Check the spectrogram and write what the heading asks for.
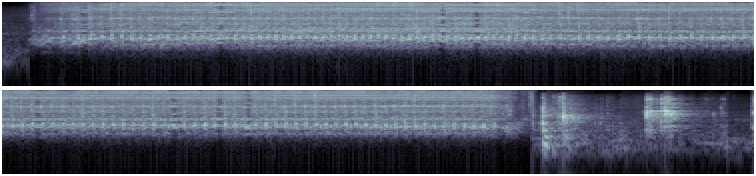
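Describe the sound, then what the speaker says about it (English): A sewing machine runs steadily for several seconds, stitching a crazy quilt block with clear thread, its fast, even whir loud and close. It stops, and a few brief handling clatters follow. "Now I'm going to go along and stitch on the other side."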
